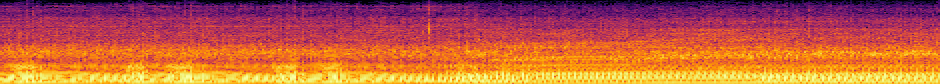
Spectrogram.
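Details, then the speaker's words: Cheap single-speed motorized bike kit two-stroke with single-circuit carburetor, half choke applied to simulate an excessively rich mixture: revs surge and stumble, then settle into a lumpy burble. Rich-mixture four-stroking with sluggish acceleration, idle wanting to die and heavy vibration. "in the next few Clips I'm going to apply about half choke on the carburetor to simulate an excessively Rich mix where the motor is getting way too much fuel and or not enough air"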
